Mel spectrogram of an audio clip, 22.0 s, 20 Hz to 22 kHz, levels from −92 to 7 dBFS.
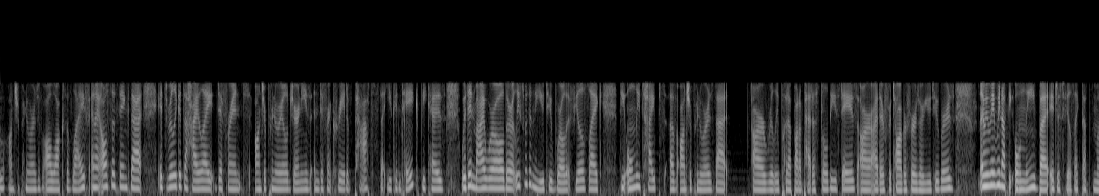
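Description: Speech recording; no technical faults are present.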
